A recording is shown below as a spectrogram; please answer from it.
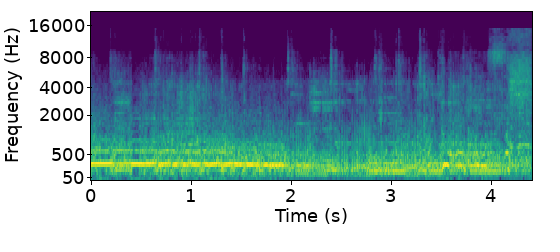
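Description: Live rock band playing loud, heard from the audience: a long held note for about two seconds over guitars and drum hits.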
